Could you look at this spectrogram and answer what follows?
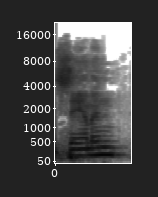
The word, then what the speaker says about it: salmon: Number one, you go to the restaurant, the waitress pronounces the L in salmon.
